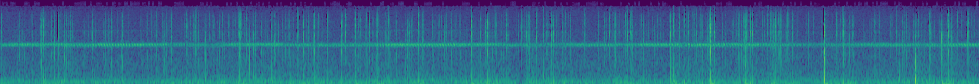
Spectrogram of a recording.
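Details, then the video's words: In a night forest by a campfire, a cricket keeps up a sustained high thin trill while the fire hisses and crackles, with louder pops near the end. "звуки сверчка"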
